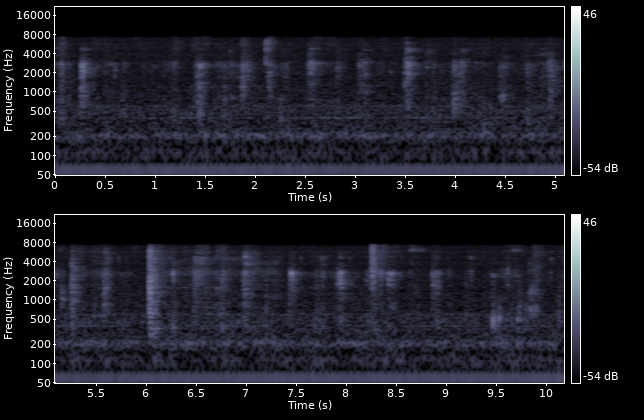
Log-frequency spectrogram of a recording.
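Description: Faint eating sounds: irregular light clicks of chopsticks against a bowl and chewing, with the sharpest click about six seconds in, over a steady low hum.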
